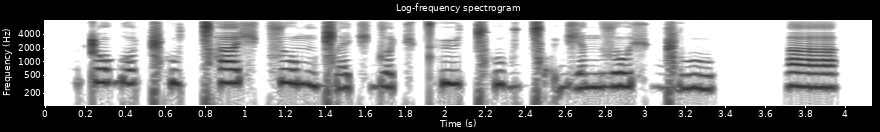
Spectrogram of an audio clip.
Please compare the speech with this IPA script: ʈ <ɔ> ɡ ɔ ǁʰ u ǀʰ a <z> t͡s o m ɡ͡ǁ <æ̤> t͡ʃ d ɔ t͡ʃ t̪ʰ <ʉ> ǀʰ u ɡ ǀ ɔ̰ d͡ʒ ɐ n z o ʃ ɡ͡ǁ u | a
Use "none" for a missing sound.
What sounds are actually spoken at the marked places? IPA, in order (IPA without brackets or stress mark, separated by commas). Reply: ɔ, ʃ, æ, ʉ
